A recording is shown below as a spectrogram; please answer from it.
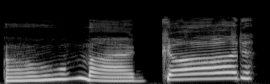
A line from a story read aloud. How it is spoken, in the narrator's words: Scarlett squealed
